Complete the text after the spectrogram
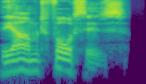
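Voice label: "armed forces", British English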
